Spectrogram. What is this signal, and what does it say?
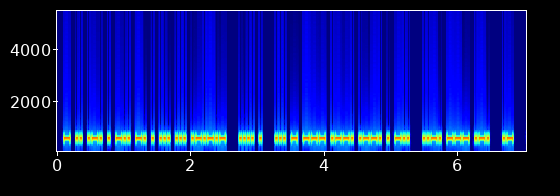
Morse code, heard as a keyed tone, about 40 wpm, 600 Hz. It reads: TIREDNESS. HE STOPPED FOR A
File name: the old man and the sea 2 40wpm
